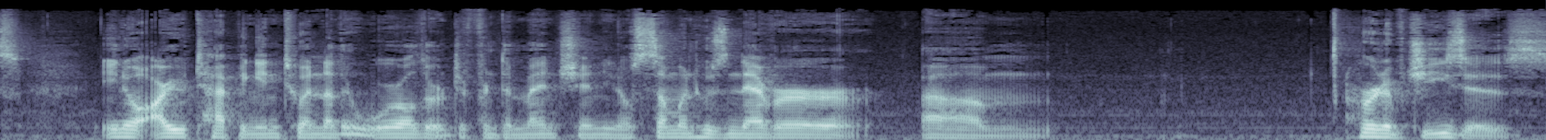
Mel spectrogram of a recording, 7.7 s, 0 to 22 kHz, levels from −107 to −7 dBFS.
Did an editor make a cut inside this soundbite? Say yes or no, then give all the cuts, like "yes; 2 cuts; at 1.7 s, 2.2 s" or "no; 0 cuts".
no; 0 cuts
